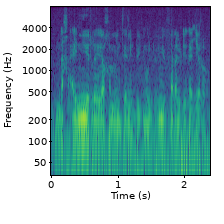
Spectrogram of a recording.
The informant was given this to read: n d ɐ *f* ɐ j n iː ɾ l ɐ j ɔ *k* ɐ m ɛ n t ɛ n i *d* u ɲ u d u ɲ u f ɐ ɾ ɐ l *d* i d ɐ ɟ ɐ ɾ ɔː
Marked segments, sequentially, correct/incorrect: incorrect, incorrect, correct, correct

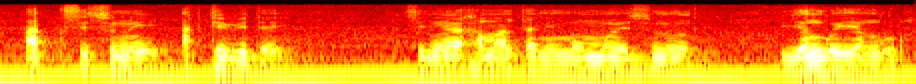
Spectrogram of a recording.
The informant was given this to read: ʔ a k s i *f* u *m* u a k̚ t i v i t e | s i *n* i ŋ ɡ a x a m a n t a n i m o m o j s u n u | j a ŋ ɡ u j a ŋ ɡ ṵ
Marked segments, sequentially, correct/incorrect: incorrect, incorrect, correct

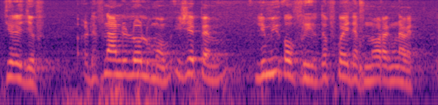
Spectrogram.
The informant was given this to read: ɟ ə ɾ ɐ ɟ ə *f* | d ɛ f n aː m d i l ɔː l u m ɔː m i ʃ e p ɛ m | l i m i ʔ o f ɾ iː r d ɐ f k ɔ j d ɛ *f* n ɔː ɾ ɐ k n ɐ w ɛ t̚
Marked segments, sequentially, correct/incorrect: correct, correct

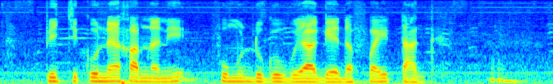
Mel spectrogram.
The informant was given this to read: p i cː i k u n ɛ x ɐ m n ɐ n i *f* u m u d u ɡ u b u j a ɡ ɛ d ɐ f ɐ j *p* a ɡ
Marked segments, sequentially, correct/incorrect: correct, incorrect

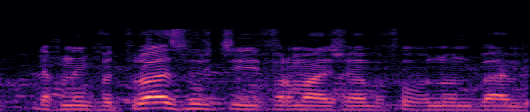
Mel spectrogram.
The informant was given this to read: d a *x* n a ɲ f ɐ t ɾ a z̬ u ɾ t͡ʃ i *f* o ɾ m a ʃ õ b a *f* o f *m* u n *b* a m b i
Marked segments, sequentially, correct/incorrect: incorrect, correct, correct, incorrect, correct

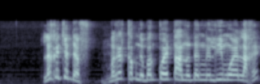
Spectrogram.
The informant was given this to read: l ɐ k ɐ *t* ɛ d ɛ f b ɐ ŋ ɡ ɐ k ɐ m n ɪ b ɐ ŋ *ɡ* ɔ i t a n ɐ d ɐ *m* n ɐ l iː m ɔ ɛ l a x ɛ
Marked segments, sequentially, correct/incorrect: incorrect, incorrect, incorrect

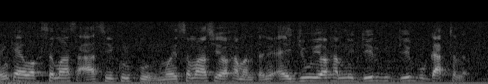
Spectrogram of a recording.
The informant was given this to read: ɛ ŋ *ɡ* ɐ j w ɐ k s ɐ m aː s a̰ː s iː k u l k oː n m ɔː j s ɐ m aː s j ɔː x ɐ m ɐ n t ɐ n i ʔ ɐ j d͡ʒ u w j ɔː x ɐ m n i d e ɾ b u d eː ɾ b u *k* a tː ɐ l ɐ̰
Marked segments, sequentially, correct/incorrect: incorrect, incorrect

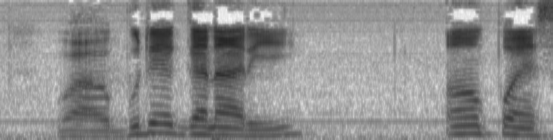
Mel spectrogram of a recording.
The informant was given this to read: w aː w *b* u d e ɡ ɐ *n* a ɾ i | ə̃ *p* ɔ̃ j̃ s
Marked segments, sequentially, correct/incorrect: correct, correct, correct

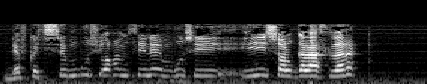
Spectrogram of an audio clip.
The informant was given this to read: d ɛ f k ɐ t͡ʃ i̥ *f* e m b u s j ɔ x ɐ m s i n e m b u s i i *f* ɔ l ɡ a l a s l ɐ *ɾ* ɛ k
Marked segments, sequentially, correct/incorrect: incorrect, incorrect, correct

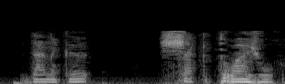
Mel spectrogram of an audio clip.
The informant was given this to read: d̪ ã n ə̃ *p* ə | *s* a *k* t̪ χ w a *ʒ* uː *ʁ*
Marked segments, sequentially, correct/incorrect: incorrect, incorrect, correct, correct, correct

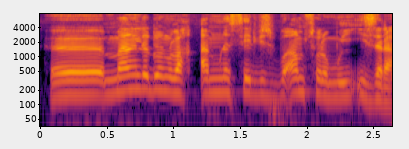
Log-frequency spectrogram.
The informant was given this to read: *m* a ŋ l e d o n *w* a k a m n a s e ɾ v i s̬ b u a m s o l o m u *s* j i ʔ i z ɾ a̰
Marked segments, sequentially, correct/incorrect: correct, correct, incorrect

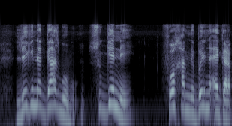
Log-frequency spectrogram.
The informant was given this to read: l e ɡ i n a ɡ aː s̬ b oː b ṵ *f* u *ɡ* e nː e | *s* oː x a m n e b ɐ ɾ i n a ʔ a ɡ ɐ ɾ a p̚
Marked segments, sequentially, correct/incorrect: incorrect, correct, incorrect

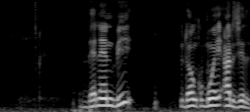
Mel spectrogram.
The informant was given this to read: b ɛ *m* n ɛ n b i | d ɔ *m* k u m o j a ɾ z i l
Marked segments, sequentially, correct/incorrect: incorrect, incorrect

